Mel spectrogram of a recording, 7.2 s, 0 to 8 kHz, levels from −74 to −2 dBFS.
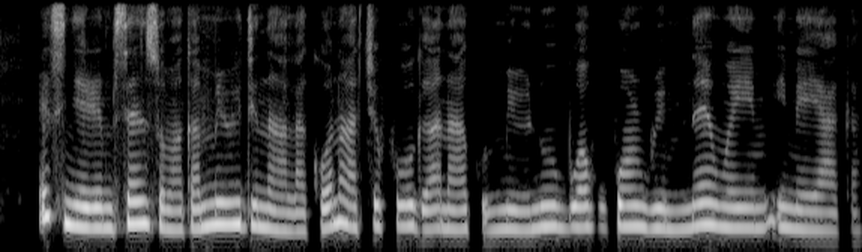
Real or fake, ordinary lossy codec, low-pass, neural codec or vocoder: real; none; none; none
